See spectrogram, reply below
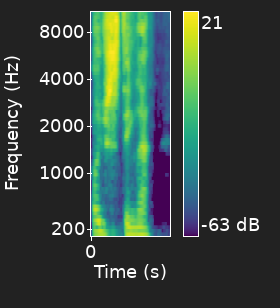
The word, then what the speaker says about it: Hostinger: Hostinger.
